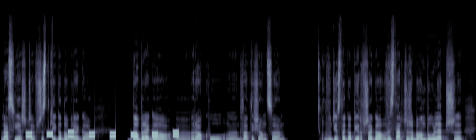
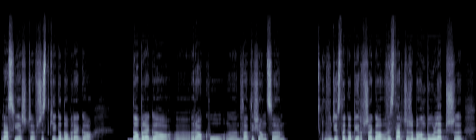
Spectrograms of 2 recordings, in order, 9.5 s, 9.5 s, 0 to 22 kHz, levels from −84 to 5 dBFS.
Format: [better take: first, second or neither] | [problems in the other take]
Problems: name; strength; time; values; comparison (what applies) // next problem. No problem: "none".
second | phone ringing; loud; from 0.5 to 3.5 s; peak 5 dB above the speech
